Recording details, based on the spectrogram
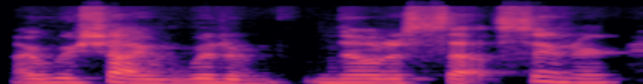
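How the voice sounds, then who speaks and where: A woman hosts a casual live chat in an eager, upbeat way, reading out viewers' comments and agreeing often. Her voice sits a little low for a woman. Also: level tone, brisk, dark tone. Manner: enthusiastic, reads viewer comments aloud. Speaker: host.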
